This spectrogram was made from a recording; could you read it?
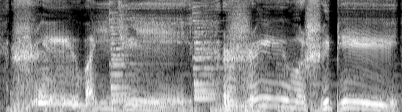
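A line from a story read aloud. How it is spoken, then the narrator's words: Hissing through clenched teeth. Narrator (Russian): сжимая острые зубы своей широкой пасти, она зашипела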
